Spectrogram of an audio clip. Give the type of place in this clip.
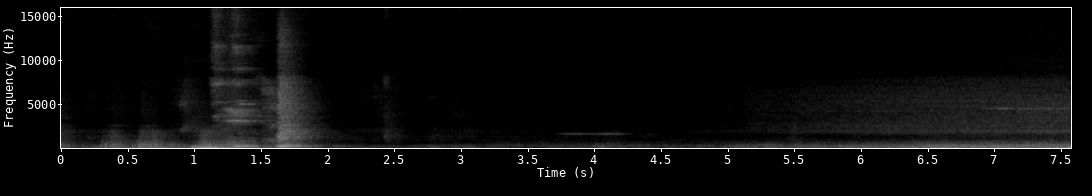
elevator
